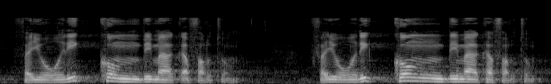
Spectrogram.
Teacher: إذا وجد هذا الشرط وهو تقدم الحركة قبل القاف والميم ميم الجمع بعد الكاف وجب إدغام القاف في الكاف إدغاما كاملا لا يبقى أثر للقاف مطلقا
